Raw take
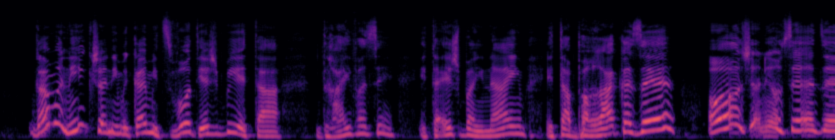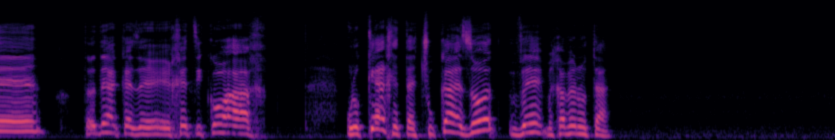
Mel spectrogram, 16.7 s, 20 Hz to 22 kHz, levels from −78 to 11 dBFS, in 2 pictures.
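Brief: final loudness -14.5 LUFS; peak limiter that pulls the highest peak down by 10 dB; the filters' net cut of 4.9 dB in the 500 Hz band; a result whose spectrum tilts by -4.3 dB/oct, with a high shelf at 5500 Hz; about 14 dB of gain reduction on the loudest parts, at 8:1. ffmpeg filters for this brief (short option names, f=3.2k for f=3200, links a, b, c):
-af "equalizer=f=500:t=o:g=-6.5,highshelf=f=5.5k:g=5.5,acompressor=threshold=-36dB:ratio=8,volume=30dB,alimiter=limit=-4dB:level=0:latency=1"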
